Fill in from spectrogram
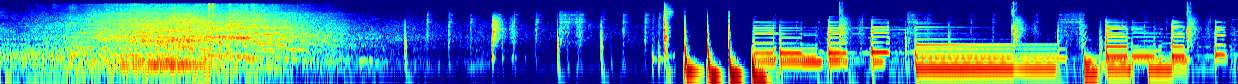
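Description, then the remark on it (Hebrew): A car roars as it pulls away on the streets of Bat Yam, its loud, rushing engine noise swelling and then fading over a few seconds. Sharp knocks follow, then a series of steady, tonal blasts. “אני מוריד חולצה ומתחפש לאחד הפורעים, יוצא לרחובות המסוכנים של בת ים, מגיע לרכב ובורח, חתיכת סיוט.”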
